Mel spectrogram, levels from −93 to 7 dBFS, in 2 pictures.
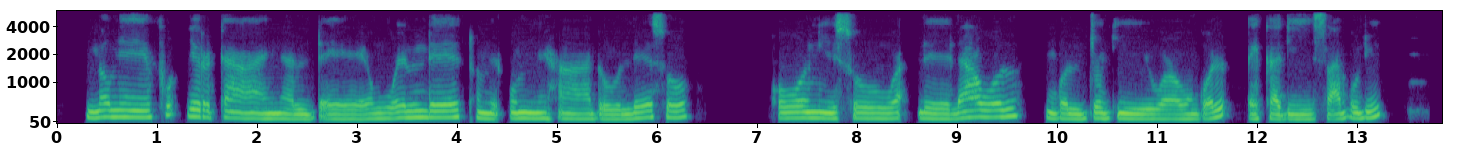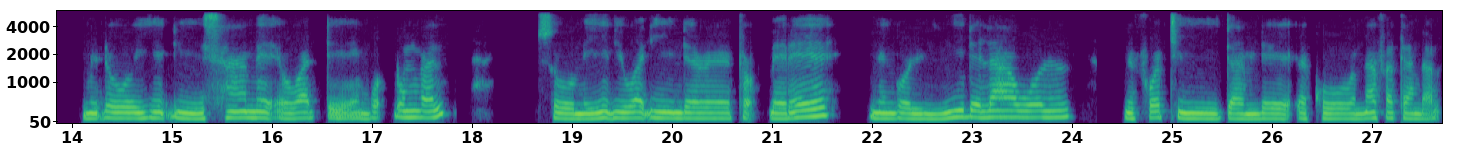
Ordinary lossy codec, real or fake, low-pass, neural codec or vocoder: none; fake; 5.4 kHz; codec, 16 kHz, 2 kbps, FunCodec, trained on Chinese and English, 25 frames a second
